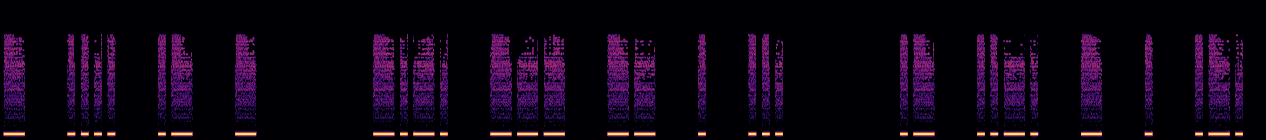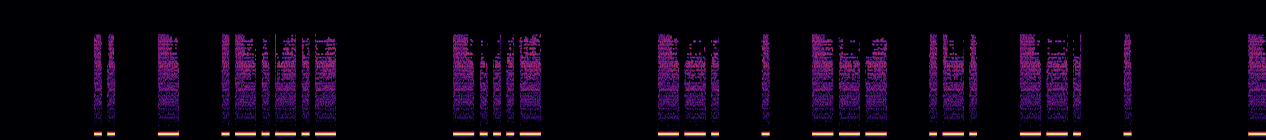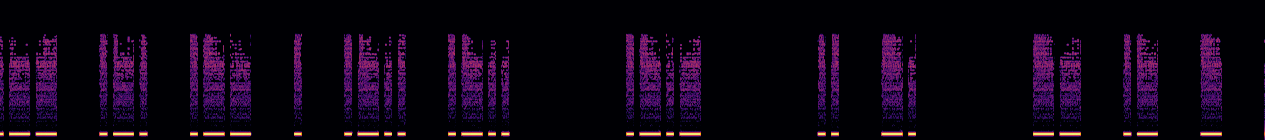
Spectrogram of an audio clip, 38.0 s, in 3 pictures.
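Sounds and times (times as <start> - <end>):
morse code at 5 wpm: 0.0 - 2.6, 3.8 - 6.6, 7.5 - 7.9, 9.0 - 12.5, 13.6 - 16.1, 17.2 - 18.1, 19.2 - 24.1, 25.2 - 30.5, 31.6 - 32.4, 33.5 - 34.6, 35.6 - 37.9.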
